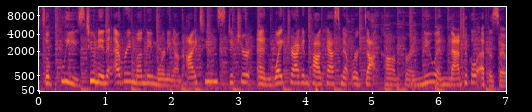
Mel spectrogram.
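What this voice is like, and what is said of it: Announcer voice. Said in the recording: “I like your announcer voice.”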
